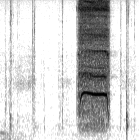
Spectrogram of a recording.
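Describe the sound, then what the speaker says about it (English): A power driver whirs for about half a second, driving a bolt into a drilled hole in track fabrication work. A few light clicks and taps of handling come before and after the burst. "then I can just drive them in with my driver"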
